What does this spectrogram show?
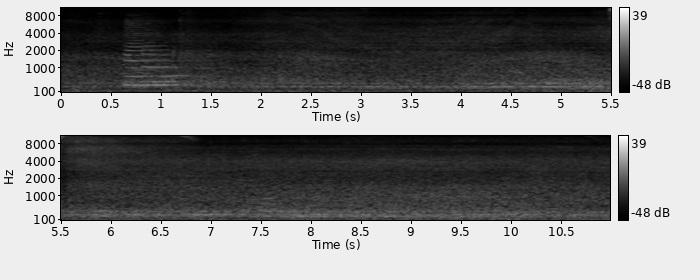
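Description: Abu Qir commuter train arriving at a platform: its diesel locomotive gives one short horn blast about half a second in. Then the coaches roll past with a steady, building rumble, and a brief high-pitched wheel squeal comes near the middle.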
